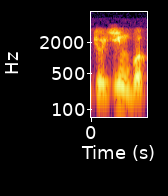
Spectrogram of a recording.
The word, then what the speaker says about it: Yojimbo: Esto de Yojimbo es realmente en japonés es Yojimbo, es como es, a pesar de que se escribe con J.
